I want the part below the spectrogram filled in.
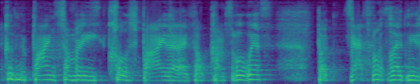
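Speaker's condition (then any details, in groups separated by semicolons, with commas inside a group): Salivary duct carcinoma surgery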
